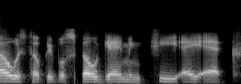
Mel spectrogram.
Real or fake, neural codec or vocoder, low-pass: fake; codec, 16 kHz, about 1 kbps, DyCAST, with the encoder's durations; 5.4 kHz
